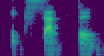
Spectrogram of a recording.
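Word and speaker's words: accepted: इसको पढ़ते हैं हम एक्सेप्टेड। The first syllable that is एक्सेप्टेड। Okay? बहुत सारे स्टूडेंट्स इसको मिस प्रोनाउंस करते हैं।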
